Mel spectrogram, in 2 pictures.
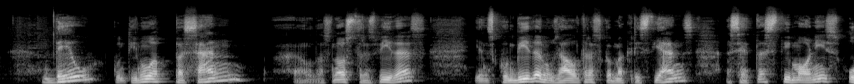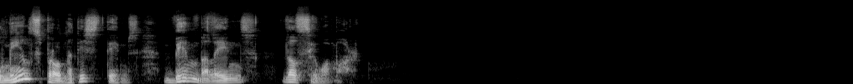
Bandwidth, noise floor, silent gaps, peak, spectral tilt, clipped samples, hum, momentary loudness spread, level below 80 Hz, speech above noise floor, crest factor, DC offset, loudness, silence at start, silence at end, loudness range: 15.5 kHz; -78 dBFS; none; -2 dBFS; -4 dB/octave; under 0.1%; none; 18 LU; -50 dBFS; 60 dB; 20 dB; under 0.1%; -18 LUFS; 0.3 s; 5 s; 7 LU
